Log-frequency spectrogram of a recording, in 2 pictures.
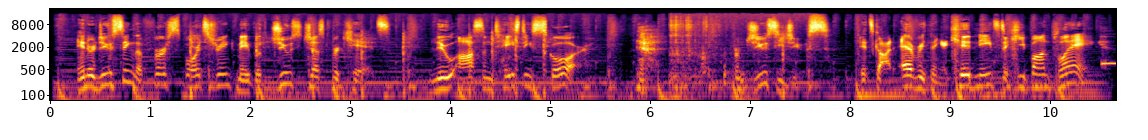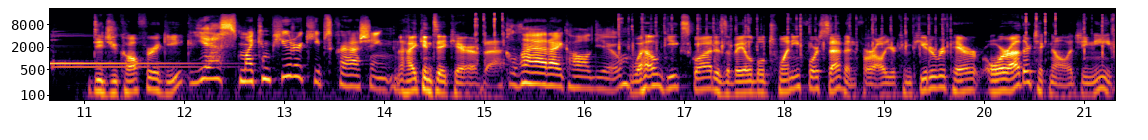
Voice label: Commercial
